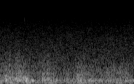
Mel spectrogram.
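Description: Rain and a low rolling rumble of thunder from a farming simulation game fill the moment, heavy and continuous, with no talking.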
